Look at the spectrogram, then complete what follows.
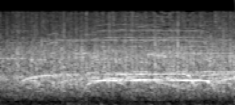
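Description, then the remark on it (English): Steady, dense applause from an audience, a continuous wash of many hands clapping at an even, fairly loud level for a few seconds, with a faint sustained tone running underneath. “Some people ain't clapping.”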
